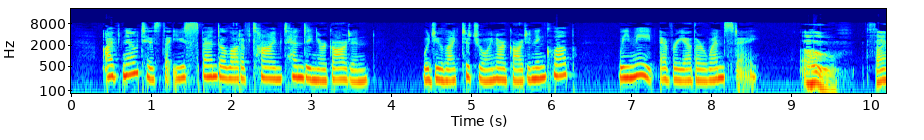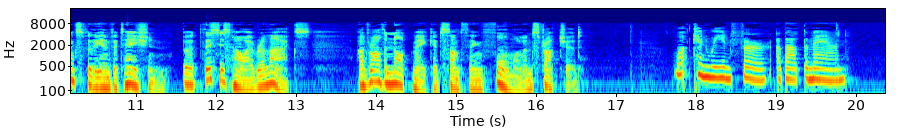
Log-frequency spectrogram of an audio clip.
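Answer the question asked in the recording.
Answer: He doesn't want to join the gardening club; gardening is his informal way to relax.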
